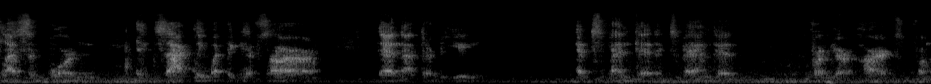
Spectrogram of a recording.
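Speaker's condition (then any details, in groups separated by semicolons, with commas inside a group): Laryngectomy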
